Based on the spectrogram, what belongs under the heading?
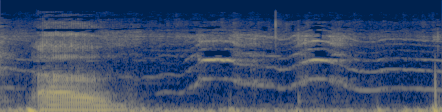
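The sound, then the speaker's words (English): A new tea kettle whistles, a steady shrill tone with a few overlapping pitches that waver and bend, over a low rumbling background. “This new pot's got a nice whistle.”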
